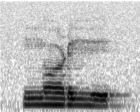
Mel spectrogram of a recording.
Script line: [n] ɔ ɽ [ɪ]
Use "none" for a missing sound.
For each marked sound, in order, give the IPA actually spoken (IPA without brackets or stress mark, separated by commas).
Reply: n, ɪ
